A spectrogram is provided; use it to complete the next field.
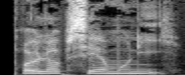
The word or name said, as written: bryllupsceremoni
